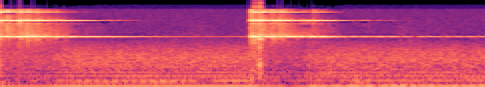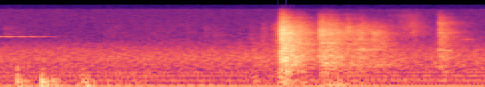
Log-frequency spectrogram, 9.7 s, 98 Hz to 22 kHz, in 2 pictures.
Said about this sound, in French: Il est entré dans un vieil immeuble lugubre de 3 étages. Sonne à la porte de droite du palier du 2e étage.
